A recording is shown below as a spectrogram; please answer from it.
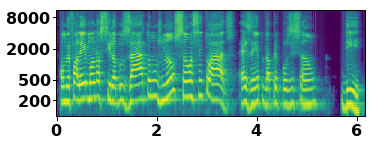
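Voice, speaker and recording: A man's voice: high-pitched, normal speed, darkish tone. A male teacher giving a grammar lesson, explaining step by step and voicing imagined student questions.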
